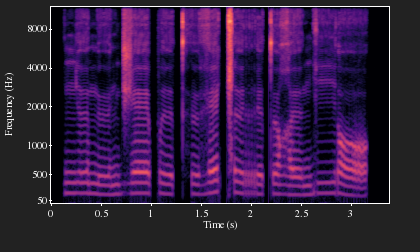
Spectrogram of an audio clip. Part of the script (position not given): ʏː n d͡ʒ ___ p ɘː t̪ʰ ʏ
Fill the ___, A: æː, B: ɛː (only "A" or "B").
B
